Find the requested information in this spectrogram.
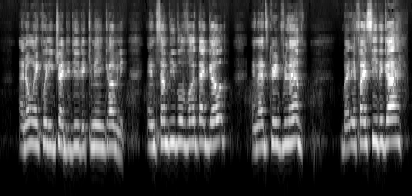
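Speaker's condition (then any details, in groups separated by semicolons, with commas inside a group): Cerebral palsy; spastic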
